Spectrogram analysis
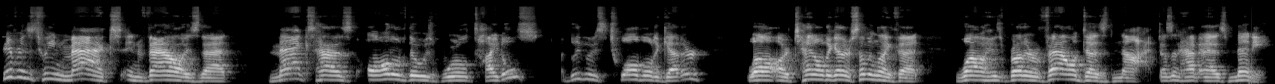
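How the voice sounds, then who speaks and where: A man's voice: sits high, moderate pace, pushed and bright. A man hosting a casual live stream from home, chatty and joking, easily drifting off topic. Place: home, bedroom area. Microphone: computer mic.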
